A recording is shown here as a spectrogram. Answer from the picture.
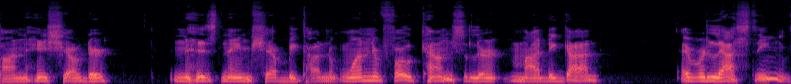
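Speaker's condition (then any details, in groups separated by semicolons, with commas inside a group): Cerebral palsy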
